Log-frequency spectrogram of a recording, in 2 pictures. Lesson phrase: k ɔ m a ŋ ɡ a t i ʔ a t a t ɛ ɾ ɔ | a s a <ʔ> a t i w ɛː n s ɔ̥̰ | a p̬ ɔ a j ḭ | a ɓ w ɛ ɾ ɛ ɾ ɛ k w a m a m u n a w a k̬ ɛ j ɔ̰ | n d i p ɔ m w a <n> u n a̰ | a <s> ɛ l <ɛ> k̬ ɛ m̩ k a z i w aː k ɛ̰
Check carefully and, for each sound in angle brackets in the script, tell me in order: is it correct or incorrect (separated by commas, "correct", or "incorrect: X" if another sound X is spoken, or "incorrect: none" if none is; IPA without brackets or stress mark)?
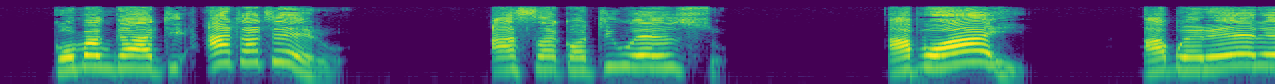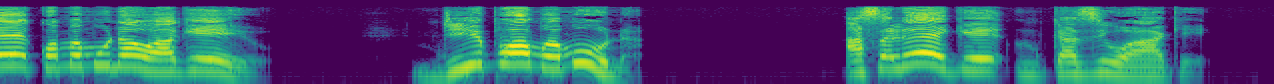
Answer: incorrect: k, incorrect: m, correct, correct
